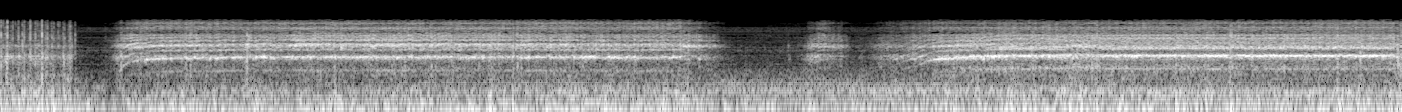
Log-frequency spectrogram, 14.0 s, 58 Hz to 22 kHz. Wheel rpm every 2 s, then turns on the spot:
60, 140, 140, 60, 70, 150, 150.
none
